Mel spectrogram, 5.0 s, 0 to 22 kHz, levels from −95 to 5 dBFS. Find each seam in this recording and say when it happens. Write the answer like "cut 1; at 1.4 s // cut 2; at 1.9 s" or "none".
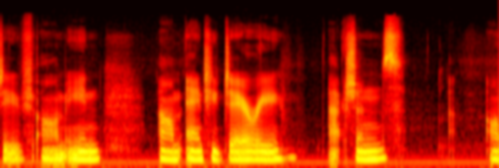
none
